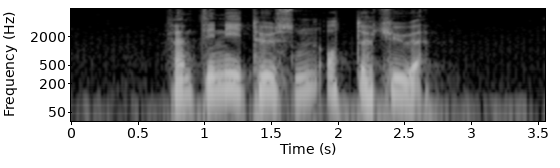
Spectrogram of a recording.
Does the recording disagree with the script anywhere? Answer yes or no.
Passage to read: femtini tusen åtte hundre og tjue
yes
